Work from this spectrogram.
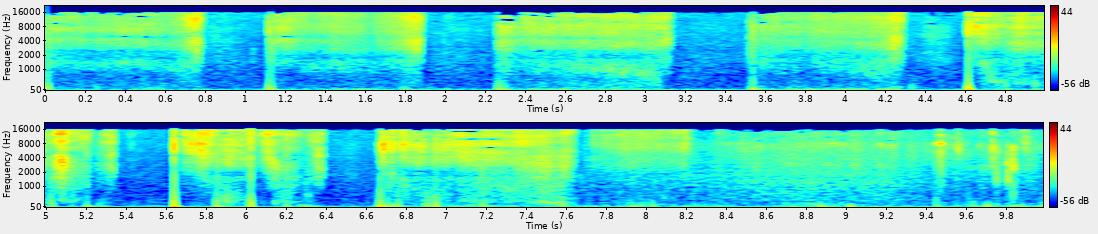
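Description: A small, apparently full, rose-gold tinted glass dropper bottle of liquid makeup with a black dropper cap is held in both hands close to the mic and tapped and scratched with long metallic-polished nails. Bright, hissy scratching bursts alternate with brief quiet gaps, punctuated by sharp, short glassy taps that die away almost instantly.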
